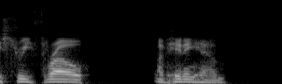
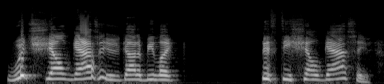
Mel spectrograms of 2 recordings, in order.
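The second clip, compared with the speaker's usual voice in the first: higher, incredulous mock complaint; exasperated; 7 semitones higher than usual. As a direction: act baffled by the vague directions. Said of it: "I was like".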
